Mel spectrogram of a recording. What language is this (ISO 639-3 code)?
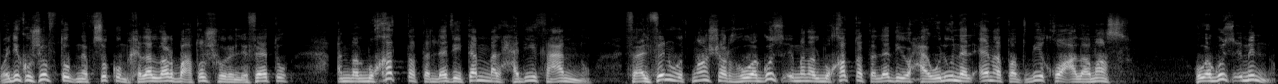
ara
